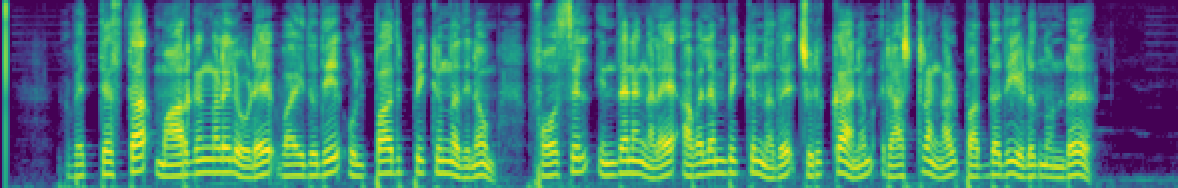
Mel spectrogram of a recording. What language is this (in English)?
Malayalam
